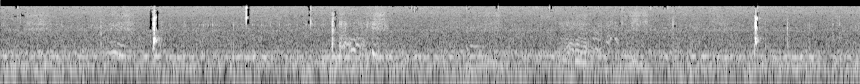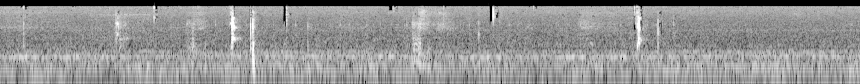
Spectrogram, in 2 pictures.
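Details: Male child sitting next to his mother, hiccuping: brief, sharp catches repeat every couple of seconds over steady room noise; hiccups.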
